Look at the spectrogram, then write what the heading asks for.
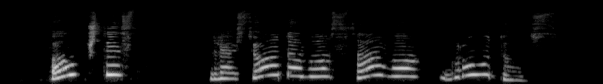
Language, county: Lithuanian, Panevėžys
